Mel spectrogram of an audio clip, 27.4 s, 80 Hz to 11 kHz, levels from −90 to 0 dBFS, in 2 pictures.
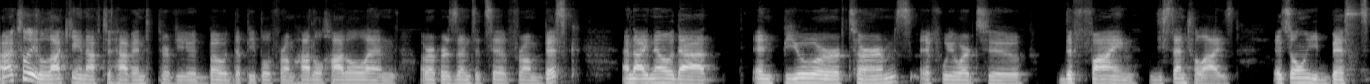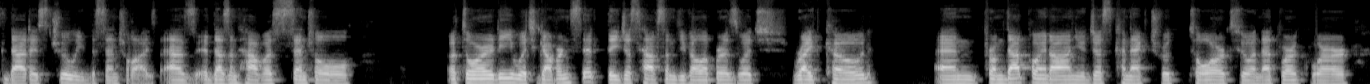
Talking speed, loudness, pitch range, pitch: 155 wpm, -24 LUFS, 100-115 Hz, 110 Hz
